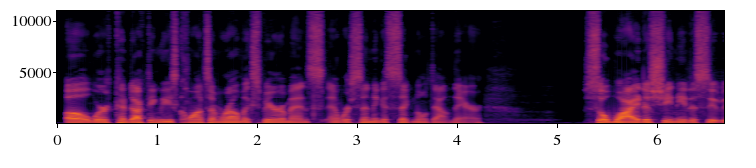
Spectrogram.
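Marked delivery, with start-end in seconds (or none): none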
